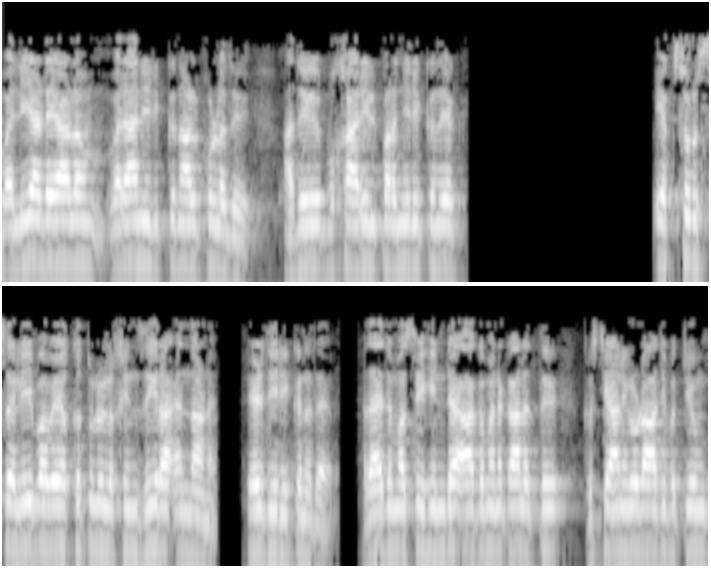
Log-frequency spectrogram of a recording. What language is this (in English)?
Malayalam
